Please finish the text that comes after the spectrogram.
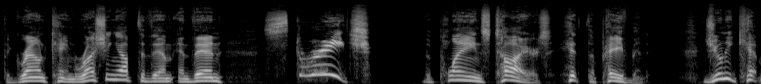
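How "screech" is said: high, long-drawn screech word; imitated tyre screech. A narrator's reading. Narrator voices tyres hitting pavement, drawn-out screech.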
